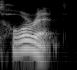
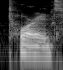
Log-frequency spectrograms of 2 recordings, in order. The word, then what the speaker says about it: Torrent: the, drumroll please, Seattle Torrent. How are we feeling about the new name? The way that you say torrent makes me uncomfortable. Yeah. You put the emphasis on the wrong syllable.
